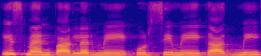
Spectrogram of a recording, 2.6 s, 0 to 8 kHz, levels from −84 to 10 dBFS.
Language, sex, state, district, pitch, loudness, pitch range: Hindi, female, Uttar Pradesh, Jalaun, 205 Hz, -16 LUFS, 195-230 Hz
